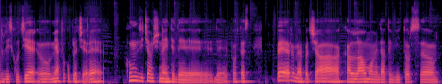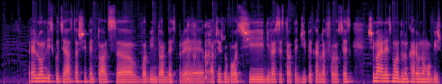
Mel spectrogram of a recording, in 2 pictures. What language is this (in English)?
Romanian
